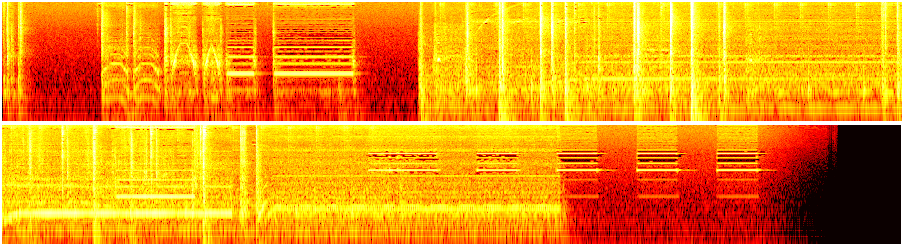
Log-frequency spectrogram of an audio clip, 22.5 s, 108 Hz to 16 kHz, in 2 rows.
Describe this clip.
Printer startup, recorded with a ZOOM H2 field recorder, editing with REAPER, no FX, no EQ.
analog, application, artificial, automation, bionic, command, computer, cyborg, data, electronic, intelligent, interface, machine, mechanical, office, printer, robot, robotic, start, startup, up, word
